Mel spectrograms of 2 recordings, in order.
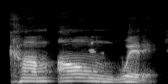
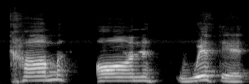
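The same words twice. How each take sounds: First: It is said loosely in a southern accent. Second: Each word is articulated clearly and carefully. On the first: The speaker calls it right. "You got to say it with a southern accent" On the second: The speaker calls it wrong. "but you don't pronounce it that way"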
